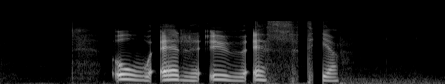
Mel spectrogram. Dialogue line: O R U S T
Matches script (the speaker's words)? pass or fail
pass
